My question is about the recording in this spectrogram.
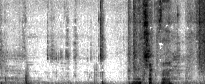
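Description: Two light knocks of plastic paint cups being set down on a wooden work table, about half a second and two seconds in, against quiet room tone.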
